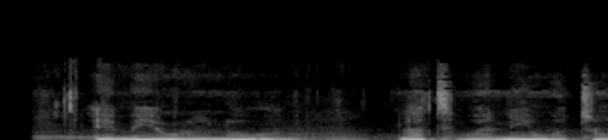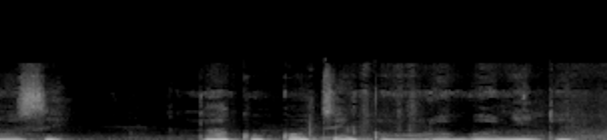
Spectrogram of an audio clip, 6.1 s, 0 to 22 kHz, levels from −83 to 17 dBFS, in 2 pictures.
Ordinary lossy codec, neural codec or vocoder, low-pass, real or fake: AAC, 32 kbps; vocoder, 44.1 kHz, 128 mel bands, Pupu-Vocoder; 19.8 kHz; fake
